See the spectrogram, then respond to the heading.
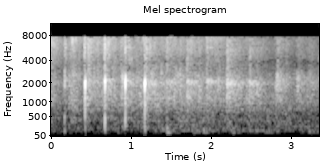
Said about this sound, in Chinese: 所以我们要感谢他们，这样，所以我们鼓掌来感谢他们。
